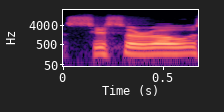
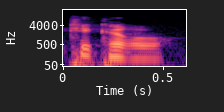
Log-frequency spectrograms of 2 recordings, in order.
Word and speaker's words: Cicero: Is it Cicero? So like Xavier meant, or is it the Latin pronunciation, which would be Cicero? The Latin one, okay.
